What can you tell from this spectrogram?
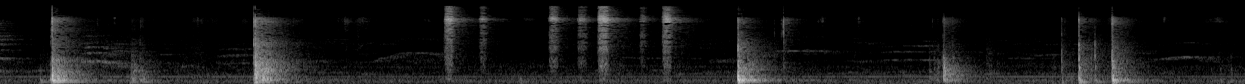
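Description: Canned compressed air fired in several short, sharp blasts in quick succession around the middle, to clean a small laptop circuit board. Loud thumps from handling, about half a second in, two and a half seconds in and seven and a half seconds in, plus a few lighter knocks near the end.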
